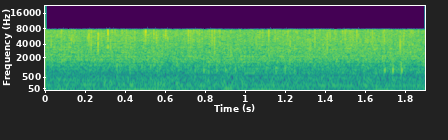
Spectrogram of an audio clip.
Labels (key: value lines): label: biophony
recorder: SoundTrap 500

label: anthrophony, boat engine
recorder: SoundTrap 500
